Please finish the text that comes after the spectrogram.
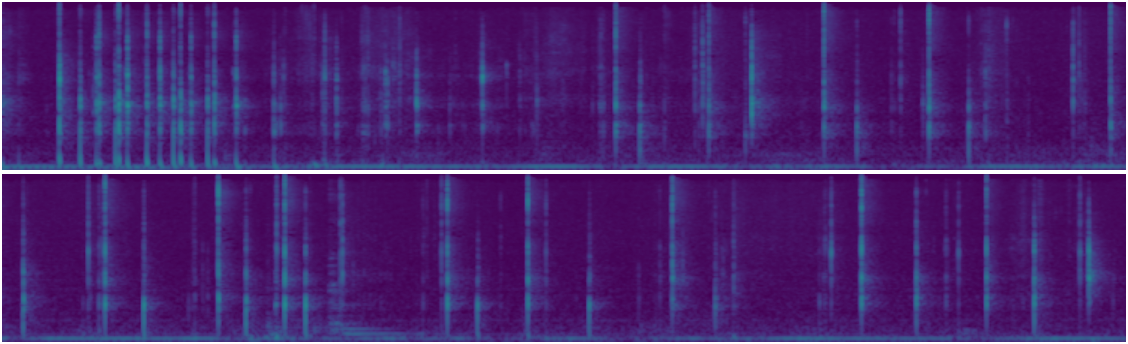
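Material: Plastic.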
